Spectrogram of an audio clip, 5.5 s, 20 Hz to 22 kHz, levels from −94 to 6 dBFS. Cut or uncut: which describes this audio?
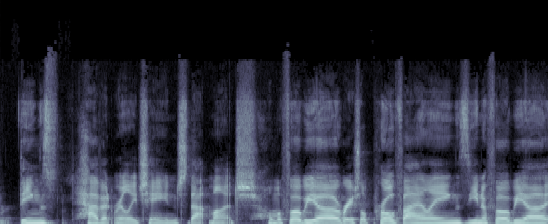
uncut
